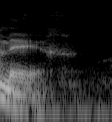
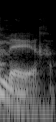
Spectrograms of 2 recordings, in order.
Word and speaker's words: mère: A mãe, la mère. A mãe, la mère. Então, le père, o pai, la mère, a mãe. Engraçado porque em francês, mar e mãe se pronunciam da mesma maneira.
